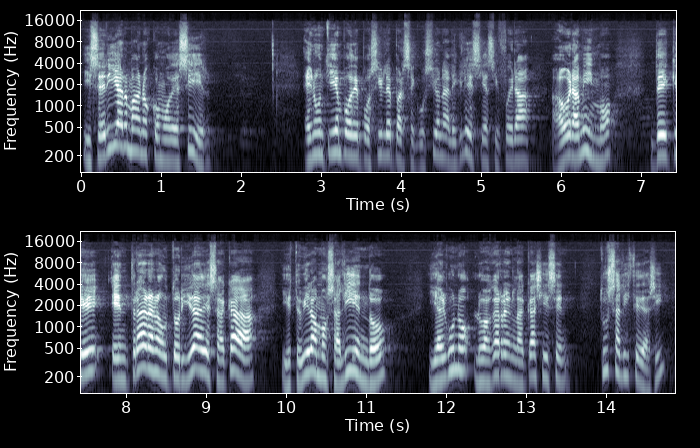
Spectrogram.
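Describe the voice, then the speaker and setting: A man preaching a sermon in a church, acting out quoted lines loudly and dropping to hushed, near-whispered asides. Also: high voice, normal speed.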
